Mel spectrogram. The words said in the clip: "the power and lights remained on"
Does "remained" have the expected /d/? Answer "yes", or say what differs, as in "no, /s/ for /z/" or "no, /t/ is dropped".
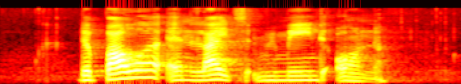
yes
